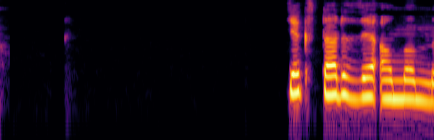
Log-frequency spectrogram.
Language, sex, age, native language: Icelandic, female, 10, Icelandic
